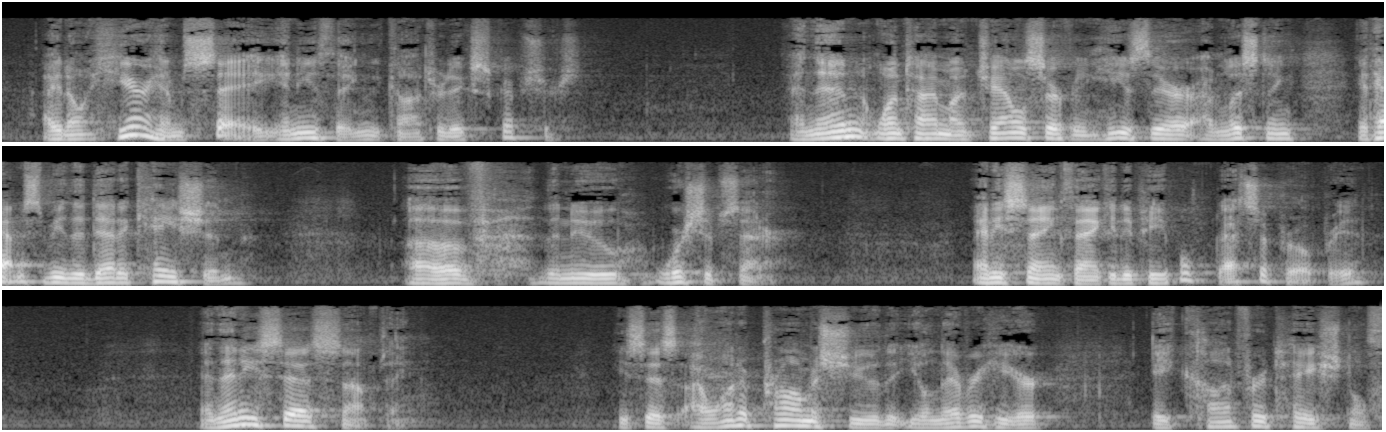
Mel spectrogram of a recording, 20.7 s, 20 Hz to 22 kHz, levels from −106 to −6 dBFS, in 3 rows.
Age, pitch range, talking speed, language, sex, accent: 50-69, 115-150 Hz, 170 wpm, English, male, American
